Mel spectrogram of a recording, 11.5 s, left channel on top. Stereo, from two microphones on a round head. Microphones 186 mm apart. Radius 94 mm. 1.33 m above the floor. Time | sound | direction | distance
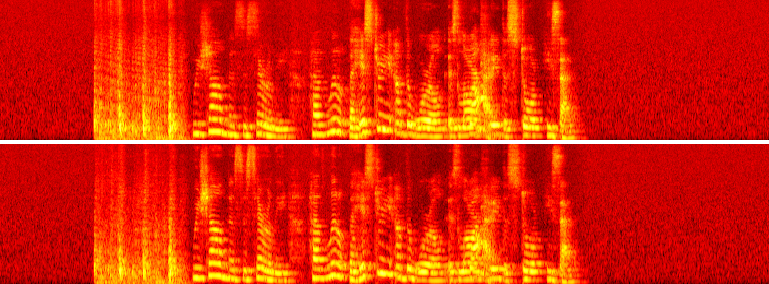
1.4 | running footsteps | 75° left (ahead or behind) | 5.5 m
2.9 | a woman speaking | 65° right (ahead or behind) | 3 m
5.2 | a woman speaking | 65° left (ahead or behind) | 5.5 m
7.0 | a woman speaking | 35° left (ahead or behind) | 5.5 m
